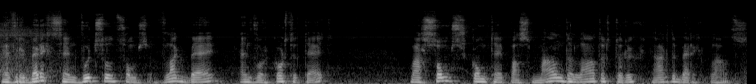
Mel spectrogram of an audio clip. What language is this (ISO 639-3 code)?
nld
